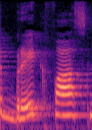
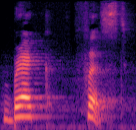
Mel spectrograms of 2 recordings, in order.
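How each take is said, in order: First: ब्रेकफास्ट as "brake-faast", long vowels; wrong pronunciation. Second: ब्रेकफास्ट as "brek-fust", both vowels short; two slow syllables in ब्रेकफास्ट, "brek... fust"; correct pronunciation. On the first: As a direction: say ब्रेकफास्ट like "break" plus "fast". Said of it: "ब्रेकफास्ट नहीं है". (ब्रेकफास्ट को "ब्रेक-फ़ास्ट" बोलें) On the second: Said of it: "ये है simple". (ब्रेकफास्ट को धीरे "ब्रेक-फ़स्ट" बोलें, छोटे स्वर) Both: Shown as a demonstration.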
